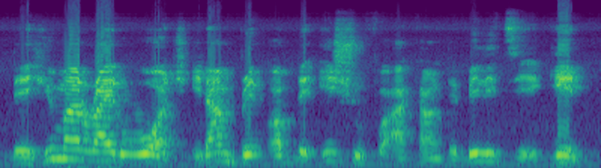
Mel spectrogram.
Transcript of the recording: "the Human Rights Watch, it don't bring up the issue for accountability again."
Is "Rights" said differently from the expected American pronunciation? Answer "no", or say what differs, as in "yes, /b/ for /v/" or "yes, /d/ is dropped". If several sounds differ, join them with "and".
yes, /s/ is dropped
